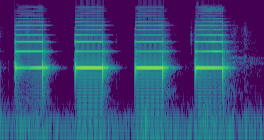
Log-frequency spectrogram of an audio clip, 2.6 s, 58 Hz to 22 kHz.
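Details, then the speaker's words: 2016 Dell Inspiron 15 3000 series laptop, unused for two years, giving five loud, evenly spaced startup beeps that repeat until Windows loads; a dead CMOS battery is suspected. "Okay. So, it does five loud beeps. It repeats and then as soon as Windows starts up, uh the Windows volume takes over and then it gets reduced."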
